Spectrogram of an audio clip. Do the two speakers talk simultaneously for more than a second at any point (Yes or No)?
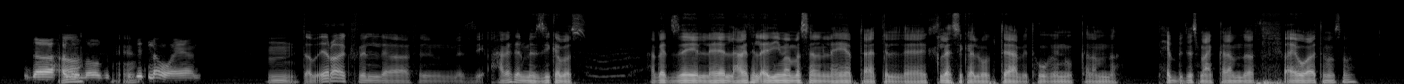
No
